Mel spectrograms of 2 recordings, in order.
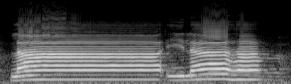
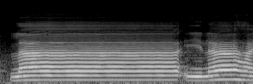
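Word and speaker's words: لا إله: ঠিক আছে না সহি শুদ্ধ হবে লা ইলাহা উচ্চারণটা হবে এরকম হ্যা লা ইলাহা এখানে তিন আলিফ টান আছে তো এই যে লা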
